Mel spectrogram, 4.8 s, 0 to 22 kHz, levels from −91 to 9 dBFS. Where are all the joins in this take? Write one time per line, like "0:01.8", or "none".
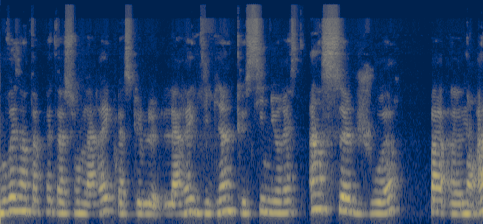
0:03.1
